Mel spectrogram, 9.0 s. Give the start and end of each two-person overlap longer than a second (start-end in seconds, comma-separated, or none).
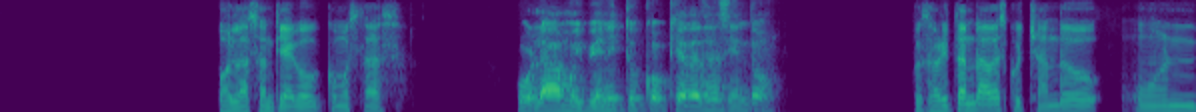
none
